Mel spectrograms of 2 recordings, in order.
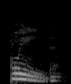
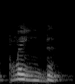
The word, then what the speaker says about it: played: Quando eu digo played, uma sílaba, um som só. Played.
